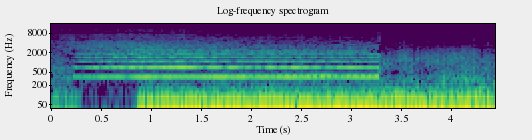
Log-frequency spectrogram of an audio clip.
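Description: News-intro sound effect: a loud, steady horn-like blast held at one pitch for about three seconds over a deep low rumble, with one sharp click near the end of the blast. The horn cuts off suddenly while the rumble carries on.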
